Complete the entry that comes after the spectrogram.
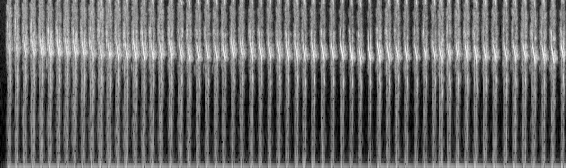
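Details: Continuous cililin song: a loud, unbroken trill of high, buzzy pulses about ten per second lasting the whole six seconds, steady in pitch.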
